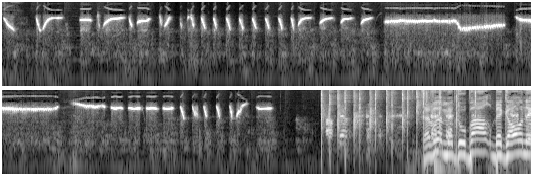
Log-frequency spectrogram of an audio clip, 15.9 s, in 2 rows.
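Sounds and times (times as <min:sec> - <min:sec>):
person whistling an imitation of birdsong: 0:00.0 - 0:12.1
speech: 0:14.3 - 0:15.8.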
